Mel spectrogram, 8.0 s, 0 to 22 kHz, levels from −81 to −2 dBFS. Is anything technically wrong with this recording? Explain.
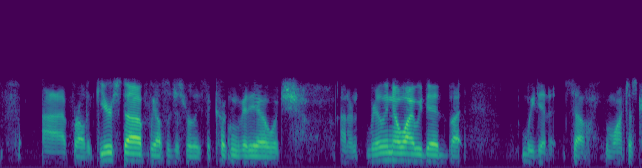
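Yes. The whole recording has passed through an AMR narrowband mobile codec, the AMR-NB speech coder used on 2G and 3G calls. Nothing above about 3.7 kHz survives, and the usable band sits roughly between 250 Hz and 3.5 kHz, giving a thin telephone sound. The codec rebuilds speech from a vocal-tract model excited by sparse pulses, and the damage is plainly audible as a buzzy, synthetic texture. This fits the AMR-NB mode of around 8 kbps.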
